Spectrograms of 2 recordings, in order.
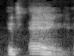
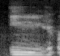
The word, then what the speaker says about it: Aang: It's Aang. It's not Ing or anything along those lines.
